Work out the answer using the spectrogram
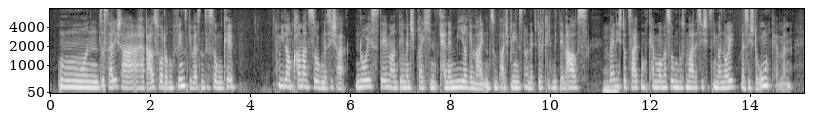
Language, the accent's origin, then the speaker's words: German; South Tyrol, Trentino-Alto Adige, Italy; wir als Südtiroler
